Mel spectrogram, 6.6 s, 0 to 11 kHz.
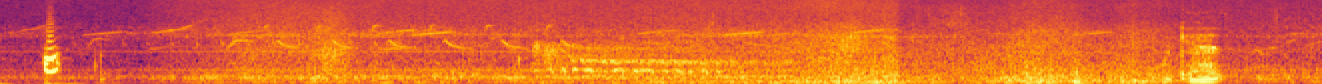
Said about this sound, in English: We got a big gobbler behind us, another big gobbler behind him, 3 or 4 more to our right behind us.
